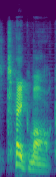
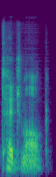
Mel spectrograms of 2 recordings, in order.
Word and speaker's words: Tegmark: to pronounce max tejma it's tegmark okay okay it's tegmark not ted mark okay take mark isn't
